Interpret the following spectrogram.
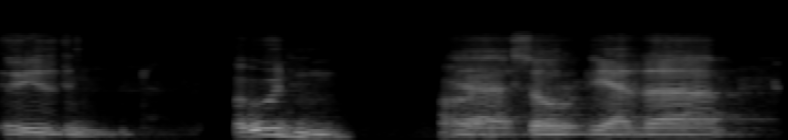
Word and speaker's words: Auðn: yeah it's uh it's eden yeah so yeah the when you put the a and u together in icelandic it becomes like a new uh uh and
